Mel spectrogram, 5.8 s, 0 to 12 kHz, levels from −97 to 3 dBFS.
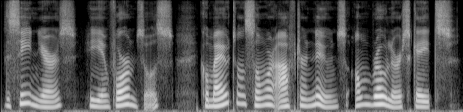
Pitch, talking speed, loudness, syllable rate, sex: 205 Hz, 135 wpm, -17 LUFS, 4.0 syllables/s, female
